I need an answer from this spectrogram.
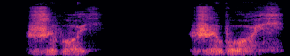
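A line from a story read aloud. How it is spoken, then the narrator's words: Barely audible, frozen lips. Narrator (Russian): еле слышно повторил, сведенными от мороза губами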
